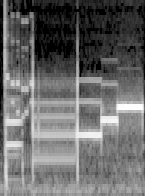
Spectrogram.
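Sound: telephone number being dialed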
